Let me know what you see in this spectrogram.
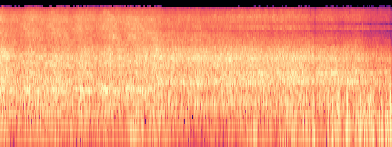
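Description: A train running past on the rails: a steady rush of wheel and track noise with a faint steady whine, its high hiss dying away over the second half.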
